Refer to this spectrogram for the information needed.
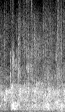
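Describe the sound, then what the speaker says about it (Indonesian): Applause from a classroom audience fills the brief moment, an even, dense patter of clapping with no pause. "Sekali lagi tepuk tangan untuk Fauzi dan Azam."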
